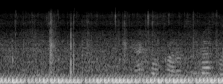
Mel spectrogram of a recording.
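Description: Engine of an Afghan-built prototype sports car running at a steady idle: a deep, loud rumble with rapid, even pulsing.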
